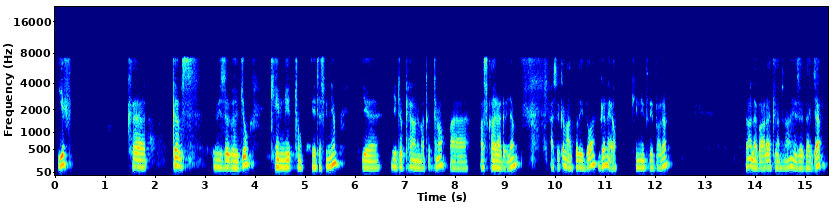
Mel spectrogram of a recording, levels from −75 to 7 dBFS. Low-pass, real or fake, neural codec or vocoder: 7.2 kHz; fake; codec, 16 kHz, 1.1 kbps, Voila-Tokenizer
